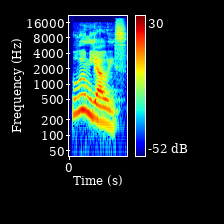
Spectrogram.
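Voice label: "лымъяліс", Komi, female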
